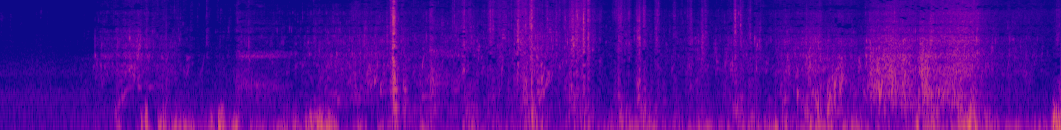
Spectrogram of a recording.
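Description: Water sloshing and splashing around a person wading waist-deep, starting about a second in, with a single sharp click about four seconds in and heavier splashing near the end.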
